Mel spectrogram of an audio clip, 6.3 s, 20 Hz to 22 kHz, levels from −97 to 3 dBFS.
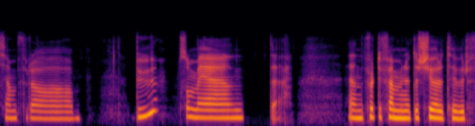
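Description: From 0.05 to 3.3 s the automatic gain rising kicks in: the AGC decided the input was too quiet and pushed its gain up by about 5 dB, so voice and room swell together. It does it again from 4.64 s to the end, with the call-band audio topping out at 8 kHz.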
